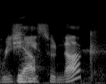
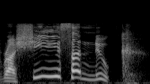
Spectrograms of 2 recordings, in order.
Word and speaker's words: Rishi Sunak: the new prime minister Rishi sunak uh Mr Biden believes that it was better pronounced as Rashi Sanuk listen listen he's our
